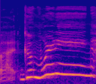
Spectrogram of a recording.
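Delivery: high, slow cracking sick voice.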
